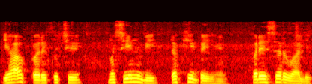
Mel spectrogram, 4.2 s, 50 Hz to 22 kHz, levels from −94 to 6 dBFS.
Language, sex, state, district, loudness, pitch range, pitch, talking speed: Hindi, male, Haryana, Jhajjar, -17 LUFS, 110-145 Hz, 130 Hz, 145 wpm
